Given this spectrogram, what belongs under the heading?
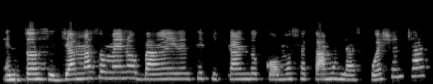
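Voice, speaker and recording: A woman with a slightly high voice at normal speed teaches English grammar over the internet, explaining in Spanish alongside English examples. She frequently checks in, and the dull, muffled audio carries no room sound.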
